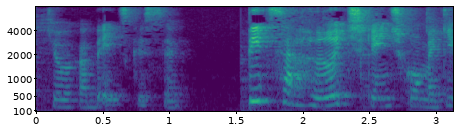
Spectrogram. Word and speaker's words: Pizza Hut: Bom, lá fora, lá na gringa eles pronunciam Pizza Hut como Pizza Hut. Pizza Hut, entendeu? Não é pra baixo, Pizza Hut. Pizza Hut. É Pizza Hut, entendeu? Esse hut é pra cima, então Pizza Hut.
